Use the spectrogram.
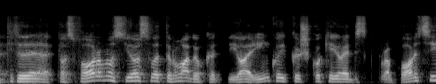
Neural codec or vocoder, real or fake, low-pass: codec, 16 kHz in and 24 kHz out, 0.8 kbps, FocalCodec, streaming, 65536 codes; fake; 9.9 kHz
